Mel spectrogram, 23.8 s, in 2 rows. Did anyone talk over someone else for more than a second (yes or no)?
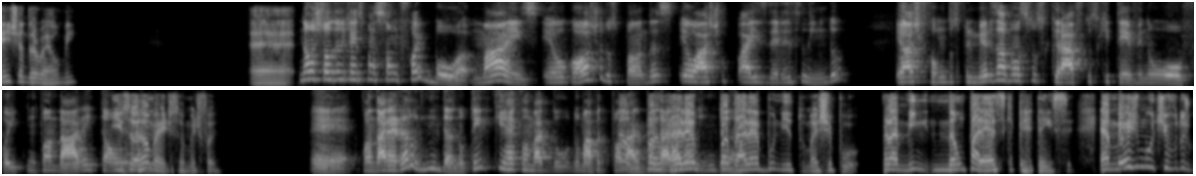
yes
